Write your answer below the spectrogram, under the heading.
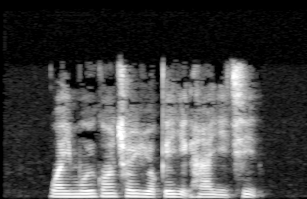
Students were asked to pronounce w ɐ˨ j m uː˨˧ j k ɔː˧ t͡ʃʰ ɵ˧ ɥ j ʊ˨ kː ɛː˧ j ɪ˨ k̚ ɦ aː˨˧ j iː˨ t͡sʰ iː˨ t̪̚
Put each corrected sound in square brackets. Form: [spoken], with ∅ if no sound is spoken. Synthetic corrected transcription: w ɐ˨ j m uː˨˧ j k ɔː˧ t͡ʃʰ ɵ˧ ɥ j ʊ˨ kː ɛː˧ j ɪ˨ k̚ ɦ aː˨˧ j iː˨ t͡sʰ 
